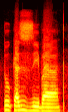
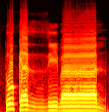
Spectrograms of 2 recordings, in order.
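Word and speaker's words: تكذبان: Hati-hati di dalam melafalkan zal karena zal ini salah satu huruf idlak yang dia pelafalannya di ujung lidah kita menempel dengan gigi sari ya. Maka gesari atas dza jangan dibaca dengan zaza makan jangan baca tukazziban tapi kita bacanya tukadziban. Kemudian pada lafal ban kembali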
